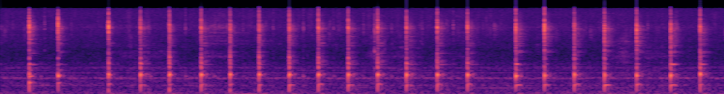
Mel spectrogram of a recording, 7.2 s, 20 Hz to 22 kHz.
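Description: Fingertips tap the rim and face of the white plastic lid on a large clear glass pickle jar, held sideways and partly filled with water. Twenty-three short, hollow, wood-block-like knocks come at a steady, moderate pace. Each has a brief pitched ring around 316 Hz that dies away quickly.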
